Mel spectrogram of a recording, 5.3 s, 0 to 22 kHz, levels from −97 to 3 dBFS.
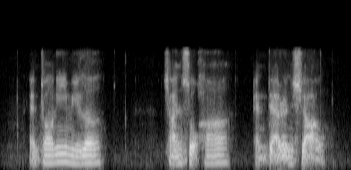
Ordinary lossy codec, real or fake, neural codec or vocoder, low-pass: Opus, 16 kbps; fake; vocoder, 22.05 kHz, 80 mel bands, HiFi-GAN; 7.2 kHz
